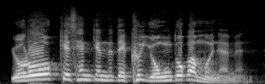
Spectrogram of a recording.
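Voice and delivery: ordinary talk, nothing marked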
